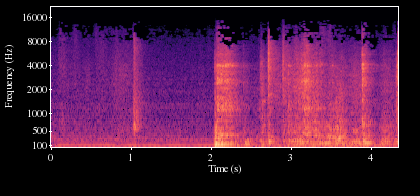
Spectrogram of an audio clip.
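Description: Low steady room hum, then from about halfway a run of knocks and scraping as furniture is shifted into place.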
